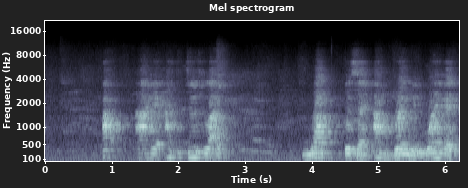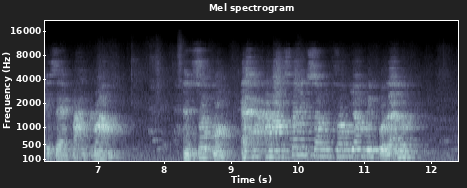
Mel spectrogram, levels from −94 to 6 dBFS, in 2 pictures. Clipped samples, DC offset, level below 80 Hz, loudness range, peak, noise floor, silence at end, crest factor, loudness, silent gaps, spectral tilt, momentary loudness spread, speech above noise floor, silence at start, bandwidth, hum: under 0.1%; under 0.1%; -52 dBFS; 4 LU; -4 dBFS; -45 dBFS; 0.1 s; 16 dB; -20 LUFS; none; -6.5 dB/octave; 11 LU; 26 dB; 0.4 s; 10 kHz; none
